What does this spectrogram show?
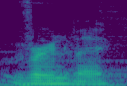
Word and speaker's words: Fernweh: Well, Fernweh. It's like Fern something, isn't it? Fernweh, yeah. Yeah. Kath Fernweh. I'll just say it like that. If it's German, it's Vernweh.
